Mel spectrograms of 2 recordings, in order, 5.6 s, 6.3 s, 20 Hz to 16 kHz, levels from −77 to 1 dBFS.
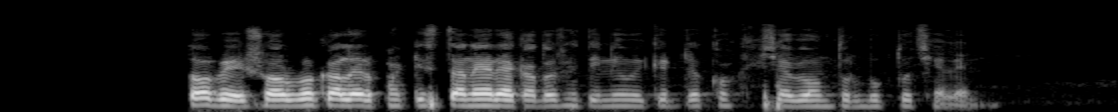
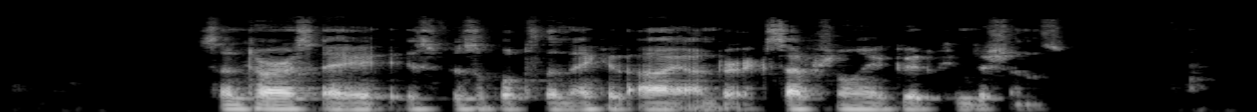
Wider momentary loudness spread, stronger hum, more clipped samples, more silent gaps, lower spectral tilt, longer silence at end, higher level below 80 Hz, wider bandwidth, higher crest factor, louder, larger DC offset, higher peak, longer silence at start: first, 18 LU vs 13 LU; neither; neither; neither; first, -7 dB/octave vs -5 dB/octave; second, 0.75 s vs 1 s; second, -64 dBFS vs -36 dBFS; second, 7.2 kHz vs 9.8 kHz; about the same, 16 dB vs 20 dB; first, -18 LUFS vs -21 LUFS; neither; about the same, -4 dBFS vs -2 dBFS; about the same, 0.95 s vs 1 s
